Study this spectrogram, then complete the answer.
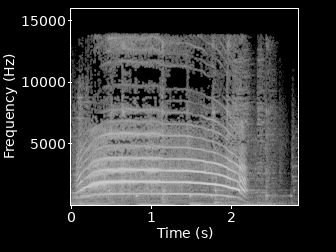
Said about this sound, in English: And some people mark International Moment of Frustration Scream Day. Will you be one of them? You know what to do.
